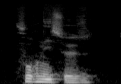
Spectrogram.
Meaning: female equivalent of fournisseur
- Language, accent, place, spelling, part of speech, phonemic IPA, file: French, France, Lyon, fournisseuse, noun, /fuʁ.ni.søz/, LL-Q150 (fra)-fournisseuse.wav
